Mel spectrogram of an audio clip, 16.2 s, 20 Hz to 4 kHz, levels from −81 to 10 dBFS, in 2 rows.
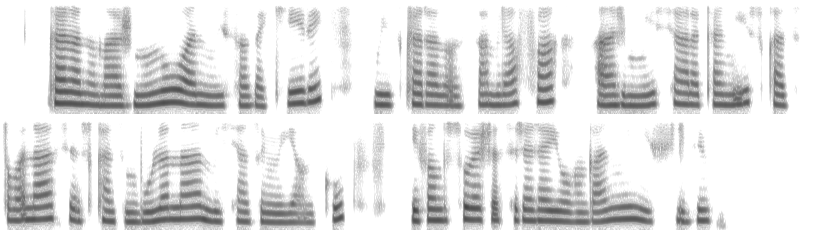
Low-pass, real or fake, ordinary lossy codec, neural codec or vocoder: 3.6 kHz; fake; Opus, 64 kbps; codec, 24 kHz, 0.9 kbps, WavTokenizer, large speech release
